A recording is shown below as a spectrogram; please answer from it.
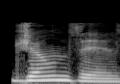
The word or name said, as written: joneses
